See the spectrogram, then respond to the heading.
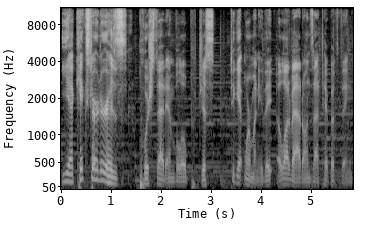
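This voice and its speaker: A man's voice: low-pitched, big pitch swings, normal speed, vocal fry, darkish tone, soft background music. A middle-aged man chatting casually as an interview guest about a hobby. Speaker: guest, board game radio show host.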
